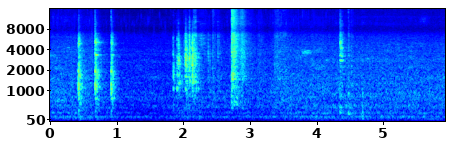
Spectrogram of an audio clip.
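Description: Cookware clatter: three quick knocks of a wooden spatula tapped on a nonstick pan, then a stainless steel lid clattering as it is set onto the pan, with one loud clank about three seconds in and a lighter tap later. A steady hum runs underneath.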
